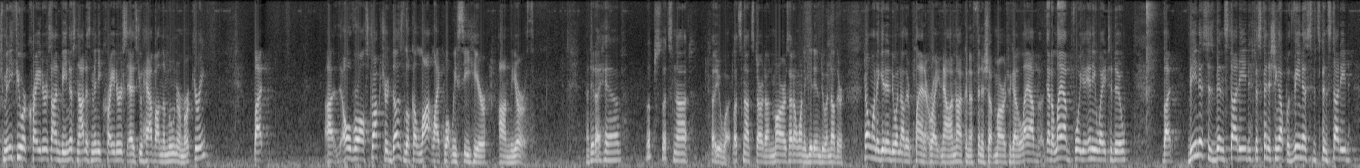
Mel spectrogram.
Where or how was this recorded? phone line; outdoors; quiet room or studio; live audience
live audience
